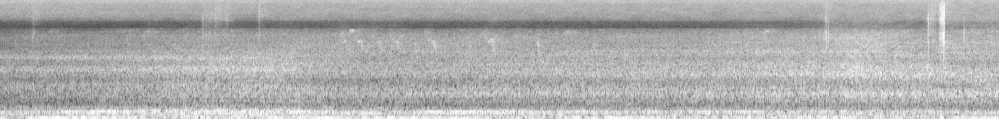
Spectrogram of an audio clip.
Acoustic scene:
street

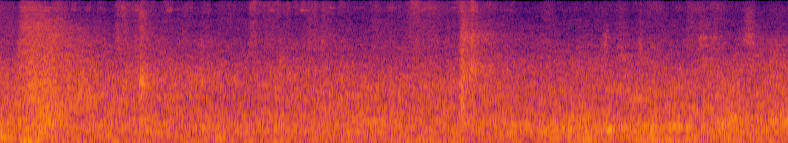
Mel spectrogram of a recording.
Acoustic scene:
subway station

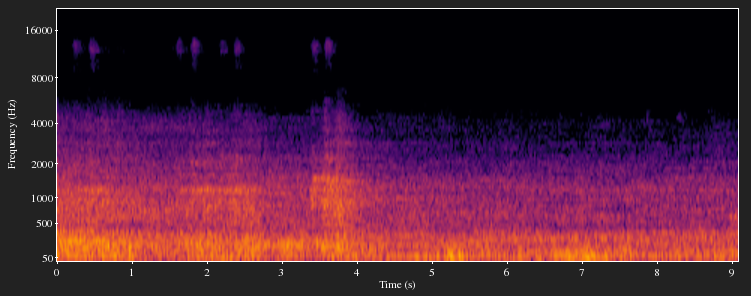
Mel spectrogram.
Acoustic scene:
subway station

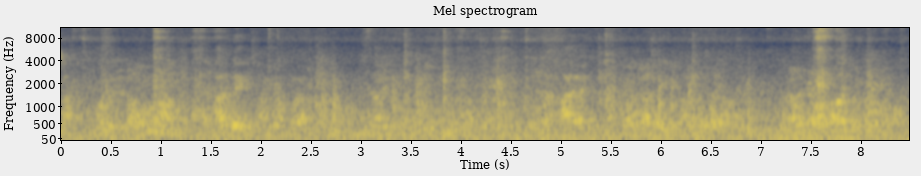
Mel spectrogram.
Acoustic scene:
restaurant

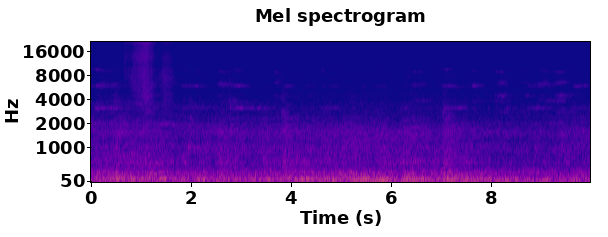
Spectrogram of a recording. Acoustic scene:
street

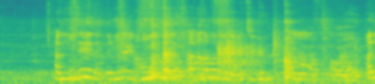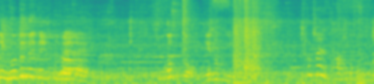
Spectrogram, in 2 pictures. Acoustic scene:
restaurant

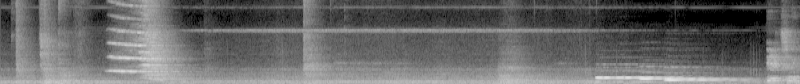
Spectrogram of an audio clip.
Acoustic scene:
elevator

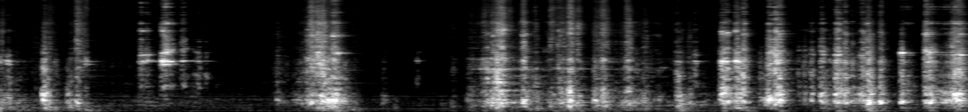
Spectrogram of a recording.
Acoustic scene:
kitchen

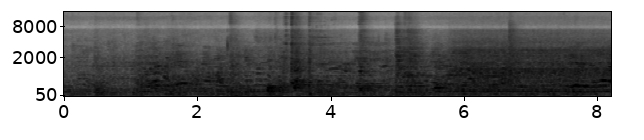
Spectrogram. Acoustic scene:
cafe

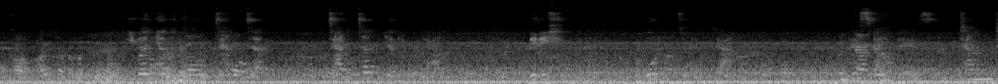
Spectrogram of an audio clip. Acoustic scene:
subway train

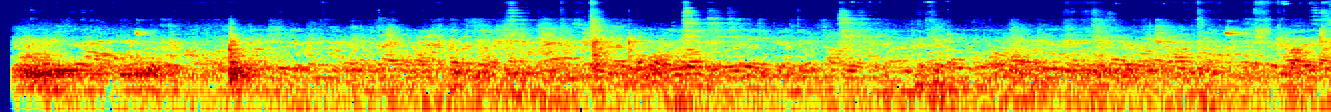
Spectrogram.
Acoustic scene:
crowded indoor space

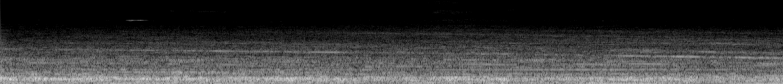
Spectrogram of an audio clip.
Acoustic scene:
subway train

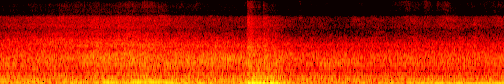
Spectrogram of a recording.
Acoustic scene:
cafe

